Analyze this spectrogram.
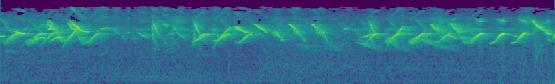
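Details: Double-collared seedeater singing baderninha, a warm-up song to get a captive bird singing: fast, steady runs of high, sharp, slurred chirps, rising and falling in quick zigzags throughout.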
